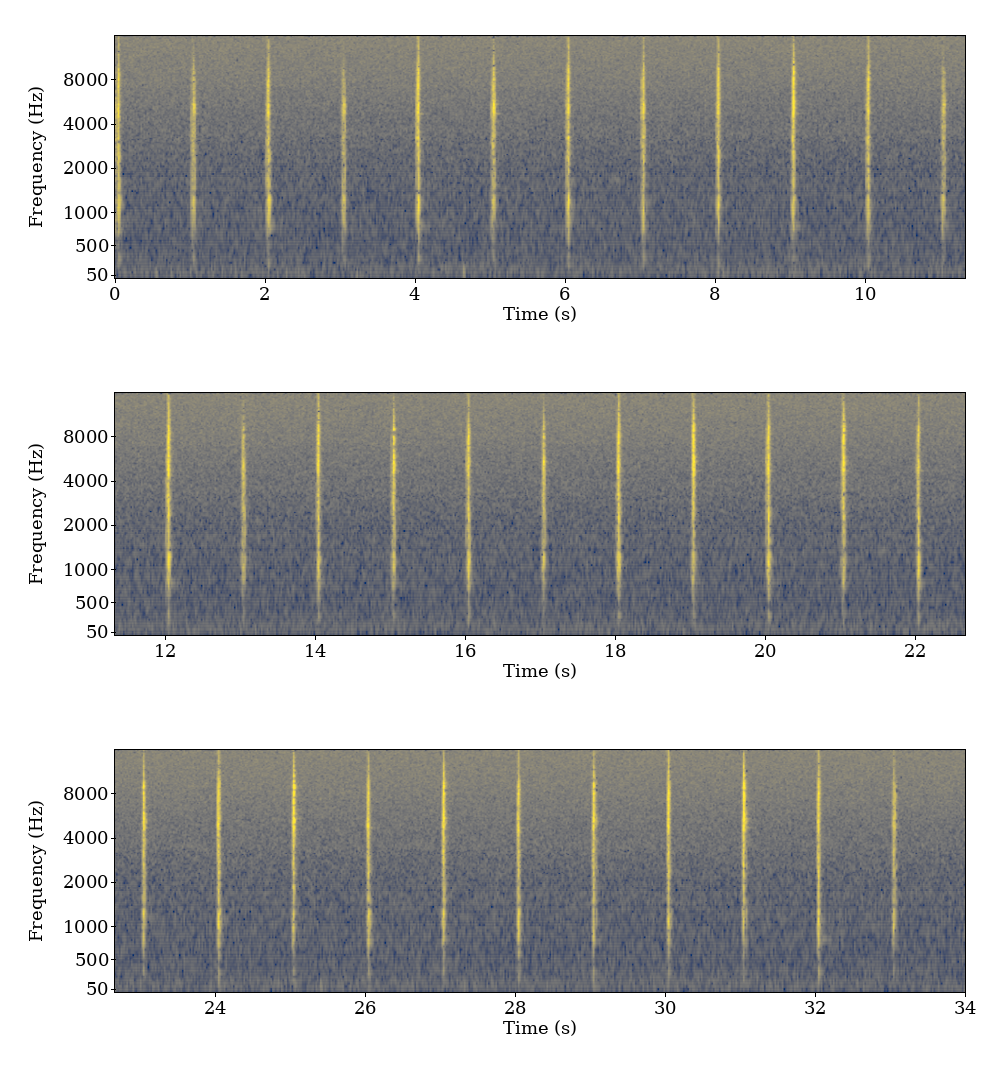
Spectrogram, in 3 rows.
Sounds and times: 2.0s Plastic Quartz clock ticking 2.2s
3.0s Plastic Quartz clock ticking 3.2s
4.0s Plastic Quartz clock ticking 4.2s
5.0s Plastic Quartz clock ticking 5.2s
6.0s Plastic Quartz clock ticking 6.2s
7.8s Plastic Quartz clock ticking 8.2s
14.0s Plastic Quartz clock ticking 14.2s
20.0s Plastic Quartz clock ticking 20.2s
23.0s Plastic Quartz clock ticking 23.2s
29.0s Plastic Quartz clock ticking 29.2s
30.0s Plastic Quartz clock ticking 30.2s
31.0s Plastic Quartz clock ticking 31.2s
32.0s Plastic Quartz clock ticking 32.2s

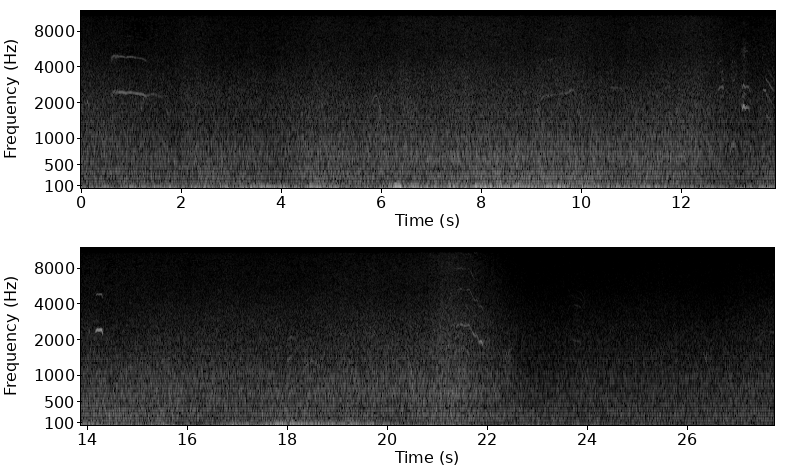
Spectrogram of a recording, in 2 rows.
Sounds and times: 0.0s waves 27.7s
12.2s children are playing with waves 14.7s
16.9s children are playing with waves 22.6s

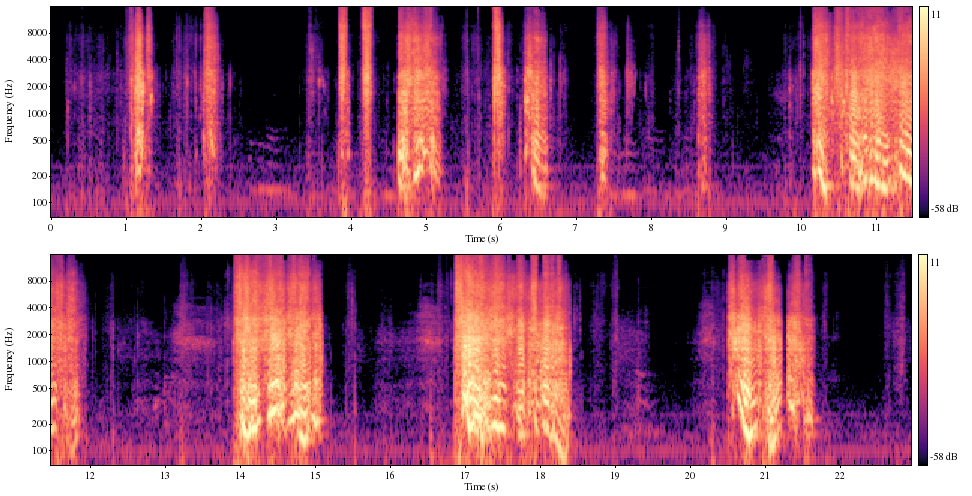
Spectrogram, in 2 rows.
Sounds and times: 1.0s Female nose blow 2.4s
3.8s Female nose blow 7.6s
8.6s Female nose blow 8.9s
10.0s Female nose blow 12.0s
13.8s Female nose blow 15.6s
16.5s Female nose blow 18.6s
20.1s Female nose blow 21.8s

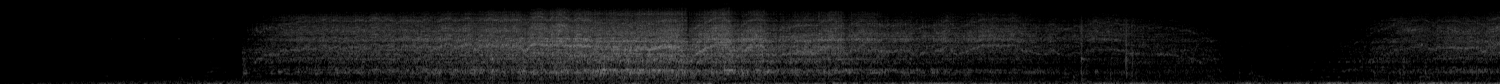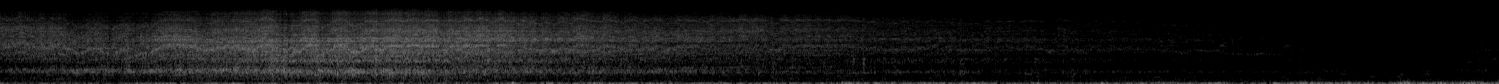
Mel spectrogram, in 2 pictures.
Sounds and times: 2.4s manual rotary mower making several passes 29.9s

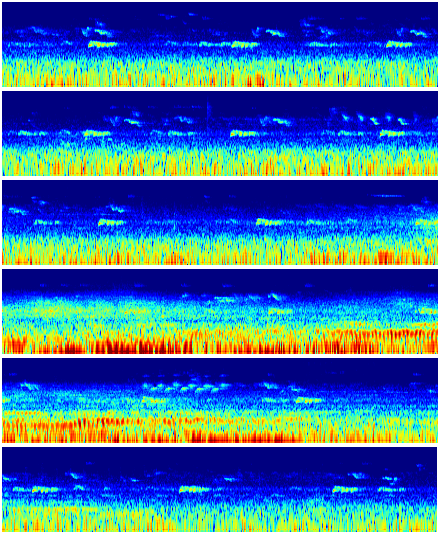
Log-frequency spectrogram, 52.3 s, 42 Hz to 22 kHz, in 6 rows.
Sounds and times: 0.0s birds in the trees 52.3s
22.5s occasional car or motorcycle comes by 47.7s

